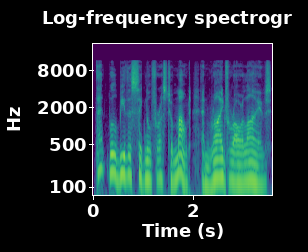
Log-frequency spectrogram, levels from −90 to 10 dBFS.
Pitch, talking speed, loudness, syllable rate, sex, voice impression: 135 Hz, 235 wpm, -16 LUFS, 5.1 syllables/s, male, very masculine, middle-aged, thick, tensed, slightly powerful, bright, slightly soft, clear, fluent, cool, very intellectual, refreshing, sincere, calm, mature, very friendly, very reassuring, unique, slightly elegant, wild, sweet, lively, kind, slightly intense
